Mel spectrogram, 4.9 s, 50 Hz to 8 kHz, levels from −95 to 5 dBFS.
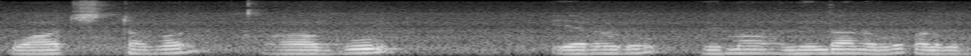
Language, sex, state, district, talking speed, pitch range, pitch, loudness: Kannada, male, Karnataka, Mysore, 60 wpm, 140-155 Hz, 145 Hz, -16 LUFS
